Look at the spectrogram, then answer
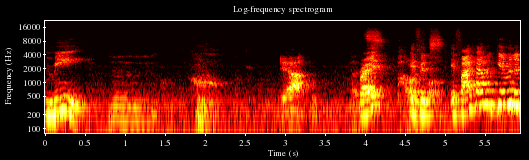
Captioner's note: "Whoo!" sound in a whisper voice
